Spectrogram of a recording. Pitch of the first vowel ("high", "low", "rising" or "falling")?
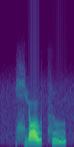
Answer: rising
